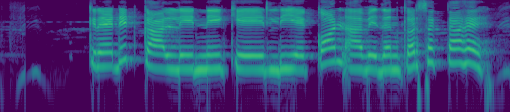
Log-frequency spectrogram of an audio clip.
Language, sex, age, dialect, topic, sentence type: Hindi, female, 25-30, Garhwali, banking, question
